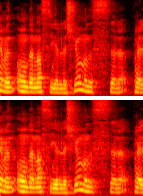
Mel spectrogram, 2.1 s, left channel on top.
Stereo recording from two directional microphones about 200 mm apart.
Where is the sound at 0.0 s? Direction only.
35° left (ahead or behind).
